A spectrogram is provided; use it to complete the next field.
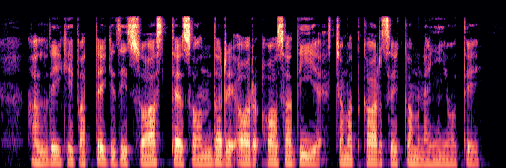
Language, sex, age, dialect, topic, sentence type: Hindi, male, 25-30, Kanauji Braj Bhasha, agriculture, statement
